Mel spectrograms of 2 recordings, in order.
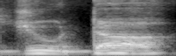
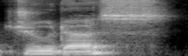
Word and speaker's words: Judah: as I always say his name is Judah not Judas um and so on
